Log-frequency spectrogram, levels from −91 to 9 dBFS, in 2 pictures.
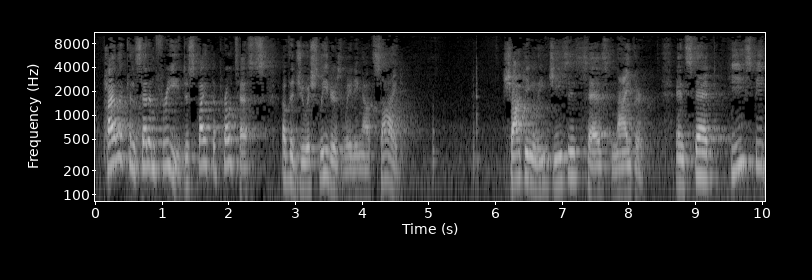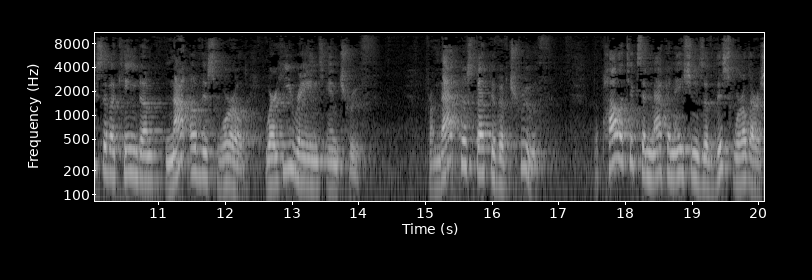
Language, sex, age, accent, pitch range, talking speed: English, male, 40-59, American, 130-195 Hz, 140 wpm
